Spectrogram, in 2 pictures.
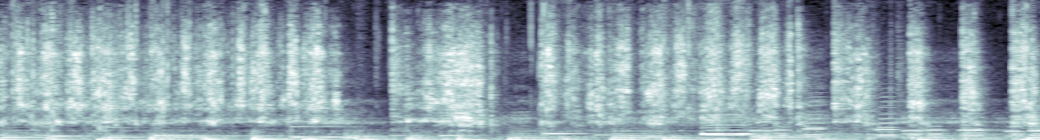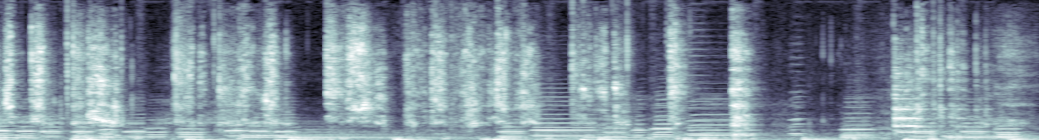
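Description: A spoon scrapes and clinks steadily against a bowl as tartar sauce is stirred together with diced roasted peppers and a squeeze of lemon. The stirring is close up and continuous, with little talk.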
